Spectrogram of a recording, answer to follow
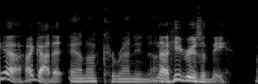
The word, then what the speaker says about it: Anna Karenina: at the end karenina anna karenina yeah it's the knee the knee gives you the it's called it's like a diphthong and there's no y in that pronunciation well of course it's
